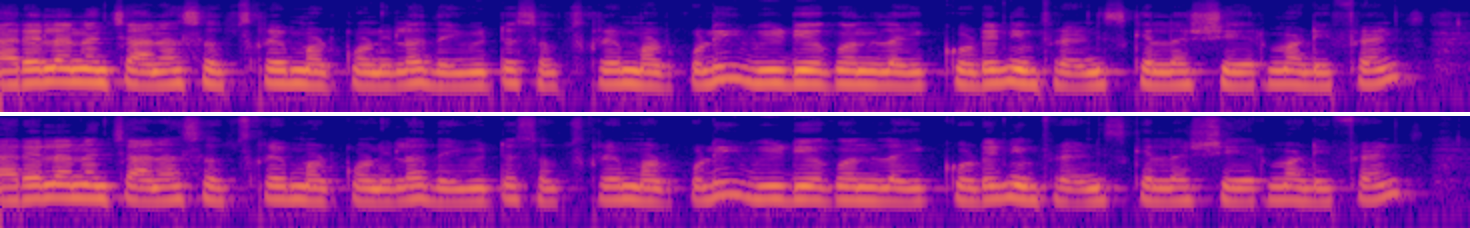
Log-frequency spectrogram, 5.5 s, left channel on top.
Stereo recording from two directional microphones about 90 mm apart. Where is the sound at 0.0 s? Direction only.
30° left (ahead or behind).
